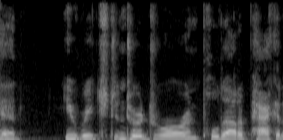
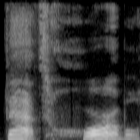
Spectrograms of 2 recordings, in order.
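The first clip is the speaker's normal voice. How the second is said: slow, louder heartfelt dismay; with feeling; 4 semitones higher, 7 dB louder, slower than usual. A narrator's reading. Holly, shocked by the curse's victims, speaking with feeling. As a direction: let the horror sink in slowly. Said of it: "she said with feeling".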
